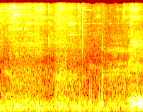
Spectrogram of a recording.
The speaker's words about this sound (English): Why don't you hold your keys up? Why don't you shake your keys? You hear that? I didn't say stop.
